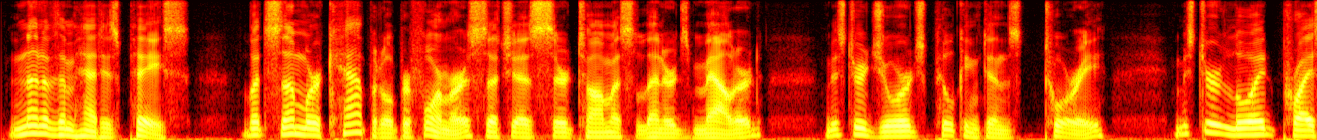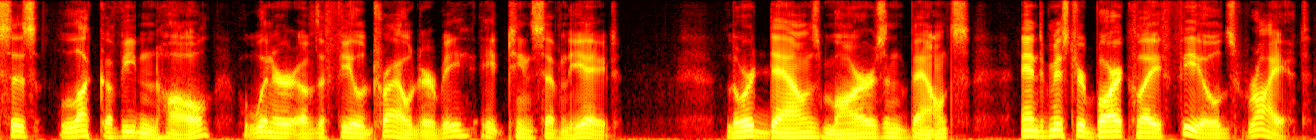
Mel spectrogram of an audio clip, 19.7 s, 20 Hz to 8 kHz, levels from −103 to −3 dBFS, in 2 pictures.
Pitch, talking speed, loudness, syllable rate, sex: 100 Hz, 140 wpm, -20 LUFS, 4.2 syllables/s, male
